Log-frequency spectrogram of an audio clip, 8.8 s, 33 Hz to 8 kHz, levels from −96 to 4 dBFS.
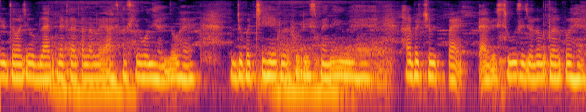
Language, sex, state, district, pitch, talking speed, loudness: Hindi, female, Uttar Pradesh, Muzaffarnagar, 175 Hz, 75 wpm, -13 LUFS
